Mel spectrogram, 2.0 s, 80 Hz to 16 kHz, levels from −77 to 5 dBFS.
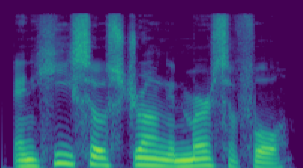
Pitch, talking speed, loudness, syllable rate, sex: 135 Hz, 180 wpm, -16 LUFS, 4.4 syllables/s, male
